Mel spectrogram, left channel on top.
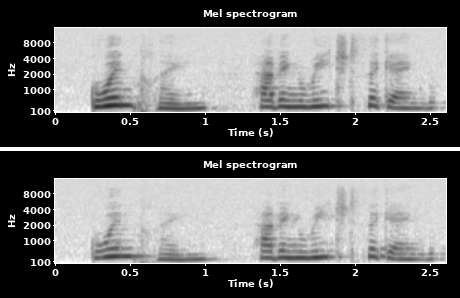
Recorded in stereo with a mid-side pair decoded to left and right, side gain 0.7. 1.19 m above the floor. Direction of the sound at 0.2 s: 50° left.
